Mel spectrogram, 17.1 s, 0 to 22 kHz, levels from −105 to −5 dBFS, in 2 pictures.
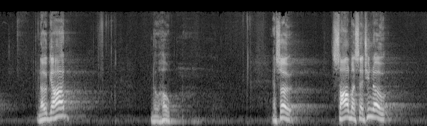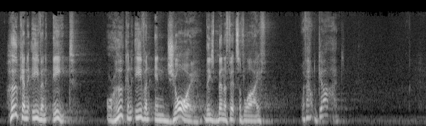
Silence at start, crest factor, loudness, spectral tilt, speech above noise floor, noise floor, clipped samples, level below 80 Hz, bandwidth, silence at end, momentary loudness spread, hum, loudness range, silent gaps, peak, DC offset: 0.75 s; 22 dB; -26 LUFS; -3 dB/octave; 41 dB; -68 dBFS; under 0.1%; -68 dBFS; 16 kHz; 1.75 s; 21 LU; none; 16 LU; none; -8 dBFS; under 0.1%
